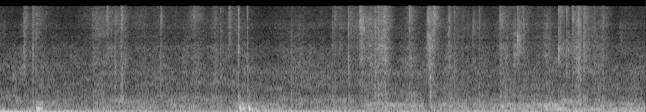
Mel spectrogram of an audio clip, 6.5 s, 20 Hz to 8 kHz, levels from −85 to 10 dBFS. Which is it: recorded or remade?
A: remade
